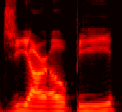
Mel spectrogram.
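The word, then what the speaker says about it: Гроб: The other thing, too, that people pointed out is that GROB is just coffin in Russian. So no one says their band name as GROB.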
